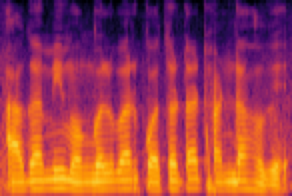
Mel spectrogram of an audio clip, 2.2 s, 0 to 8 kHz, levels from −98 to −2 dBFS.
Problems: none marked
